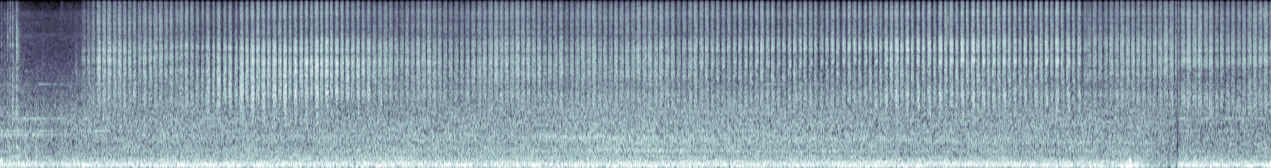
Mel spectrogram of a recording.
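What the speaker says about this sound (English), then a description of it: "I want to try to, through sanding, reduce some of that material so that the scoop is more even" Steady, continuous sanding of a carved wooden spoon's scoop, a rough rubbing scrape repeating back and forth for the whole stretch at close range with no talking.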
